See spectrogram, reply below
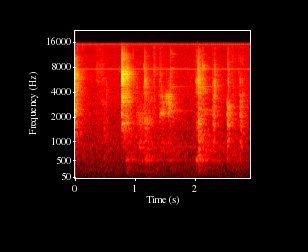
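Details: A talking budgerigar named Carlo produces scratchy, rapid Danish speech-like chatter in short raspy bursts with clicks, about five phrases over three seconds, in a quiet room.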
